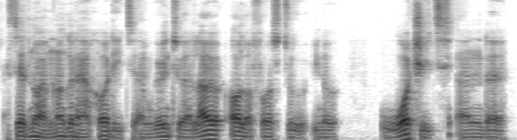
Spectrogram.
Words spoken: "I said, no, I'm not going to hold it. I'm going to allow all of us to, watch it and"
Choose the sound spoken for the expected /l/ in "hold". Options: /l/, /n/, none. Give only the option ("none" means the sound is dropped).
none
